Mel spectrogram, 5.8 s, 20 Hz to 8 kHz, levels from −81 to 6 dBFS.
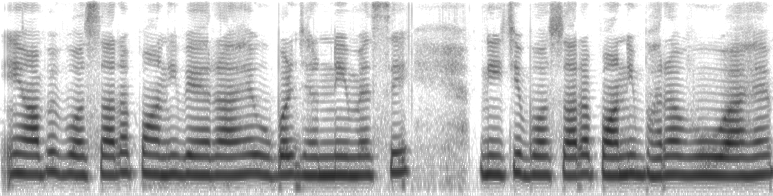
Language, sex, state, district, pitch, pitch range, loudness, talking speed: Hindi, female, Uttarakhand, Tehri Garhwal, 250 Hz, 245-255 Hz, -15 LUFS, 195 wpm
